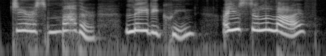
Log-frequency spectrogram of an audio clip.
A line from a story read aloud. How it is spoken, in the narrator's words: cried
